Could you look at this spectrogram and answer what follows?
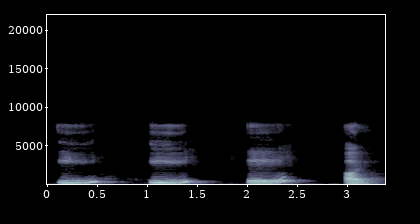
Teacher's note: अग्र स्वर, इसमें क्या होता है कि हमारी जीभ का जो अगला भाग होता है वो क्रियाशील रहता है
